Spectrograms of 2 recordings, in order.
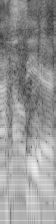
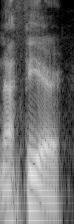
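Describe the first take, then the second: First: The middle consonant is a plain s sound. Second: The middle consonant is a lisped th sound. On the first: The speaker calls it wrong. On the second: The speaker calls it right. "I feel like I have a lisp when I say his name"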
